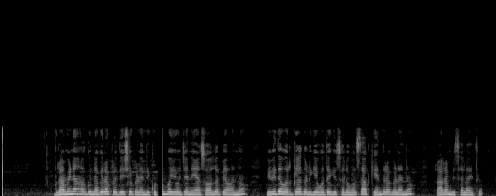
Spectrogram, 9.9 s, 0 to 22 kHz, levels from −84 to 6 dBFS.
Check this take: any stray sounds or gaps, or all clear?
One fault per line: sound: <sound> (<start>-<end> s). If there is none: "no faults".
sound: dropout (3.2-3.2 s)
